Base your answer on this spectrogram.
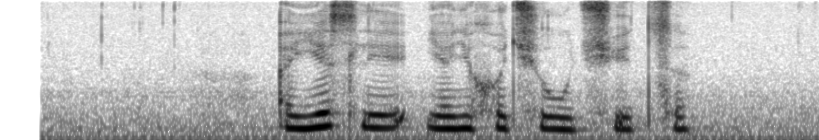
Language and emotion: Russian, sad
